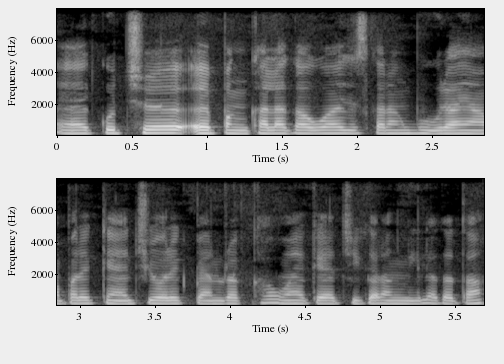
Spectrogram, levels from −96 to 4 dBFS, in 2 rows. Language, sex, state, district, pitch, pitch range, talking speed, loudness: Hindi, female, Chhattisgarh, Bastar, 185 Hz, 180-190 Hz, 265 wpm, -20 LUFS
